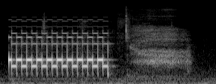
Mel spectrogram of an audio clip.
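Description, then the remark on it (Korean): A telephone bell rings in a loud, rapid trill of steady high pitch lasting about a second, then cuts off, followed by a brief, softer rasping noise. No one speaks. “아이 다 늦게 웬 전화야?”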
